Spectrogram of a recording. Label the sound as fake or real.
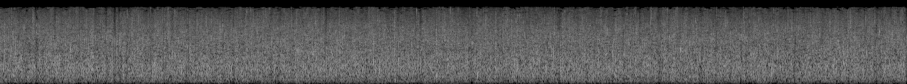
real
